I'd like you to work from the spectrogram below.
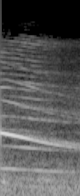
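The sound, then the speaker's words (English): A fire truck siren wails loudly, a steady high tone with harmonics that slowly drops in pitch and fades slightly as the vehicle moves away. “That's called audible activity under the light source. Those are literally demons using a fire truck to engage in the pattern of conduct.”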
